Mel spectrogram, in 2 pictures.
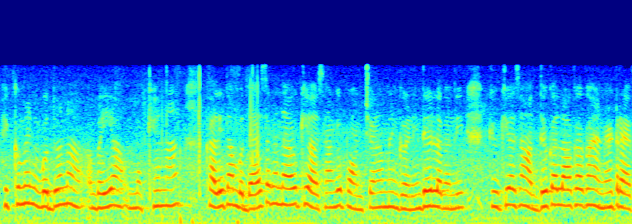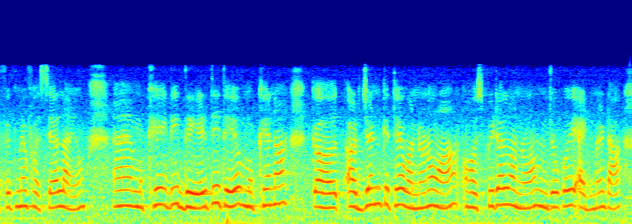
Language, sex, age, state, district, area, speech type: Sindhi, female, 18-30, Maharashtra, Thane, urban, spontaneous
